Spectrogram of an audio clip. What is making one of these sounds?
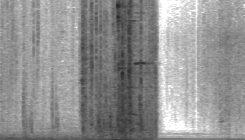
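A heavy stone door grinds open with a loud rumble.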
